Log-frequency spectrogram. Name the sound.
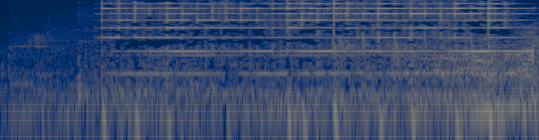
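alarm clock ringing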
